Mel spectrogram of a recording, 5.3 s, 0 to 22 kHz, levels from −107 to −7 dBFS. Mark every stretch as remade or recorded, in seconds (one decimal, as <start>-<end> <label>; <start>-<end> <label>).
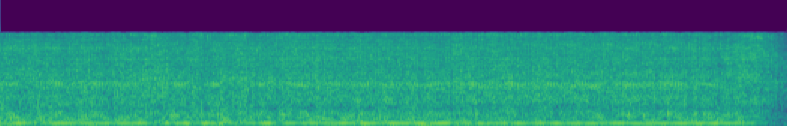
0.0-5.3 recorded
